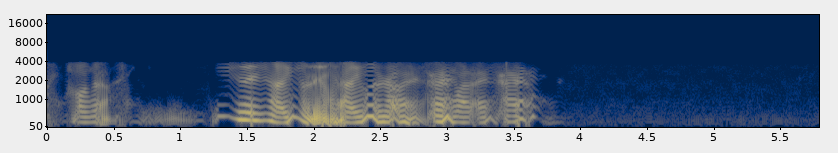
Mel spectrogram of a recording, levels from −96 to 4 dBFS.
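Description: Throughout the speech, the voice is not carried as a waveform at all: a Codec 2 vocoder sends only pitch, voicing, energy and a rough spectral envelope, and the decoder rebuilds the voice from sine waves. The damage is heavy, consistent with the very low 1.3 kbit/s mode. The result is a buzzy, robotic voice with a flat, synthetic tone. Anything beyond the single voice is mangled rather than reproduced.

Also present throughout is a doubled audio track. The whole speech is heard a second time, trailing about half a second behind and at roughly the same loudness as the original. The likely cause is a second capture over a slower path, or an edit that left two copies out of step. The echo carries no room decay or softening, so the two layers of robotic speech overlap.

From 3.44 to 3.88 s come bit errors on digital voice radio. Corrupted bits reached the vocoder at a rate of several percent, which points to about ten frames being damaged. 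In this codec each bit helps set a whole frame's pitch, level or spectrum, so a single wrong bit reshapes that frame. For under half a second the voice lurches in pitch and loudness, changes tone colour abruptly and breaks into warbles and bleeping gibberish.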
